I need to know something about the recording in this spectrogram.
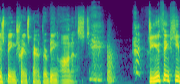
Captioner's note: chuckle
